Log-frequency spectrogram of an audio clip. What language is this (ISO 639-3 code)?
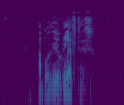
ell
